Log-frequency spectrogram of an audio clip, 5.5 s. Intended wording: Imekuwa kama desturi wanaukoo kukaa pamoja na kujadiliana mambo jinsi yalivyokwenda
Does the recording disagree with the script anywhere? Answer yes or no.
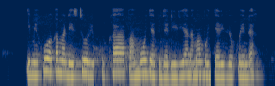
yes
